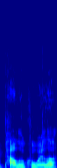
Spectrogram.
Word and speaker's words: Paulo Coelho: That's from the book, The Alchemist by Paulo Coelho.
